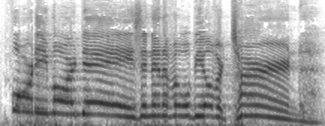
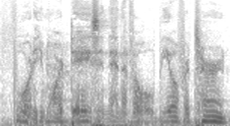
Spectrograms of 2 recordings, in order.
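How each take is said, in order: First: The sentence is said in a loud shout. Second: The sentence is said in a soft whisper. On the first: The message is proclaimed publicly to a crowd. "if he's standing up somewhere in front of them and going" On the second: The message is passed quietly to individuals. "if he just whispered it to people"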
